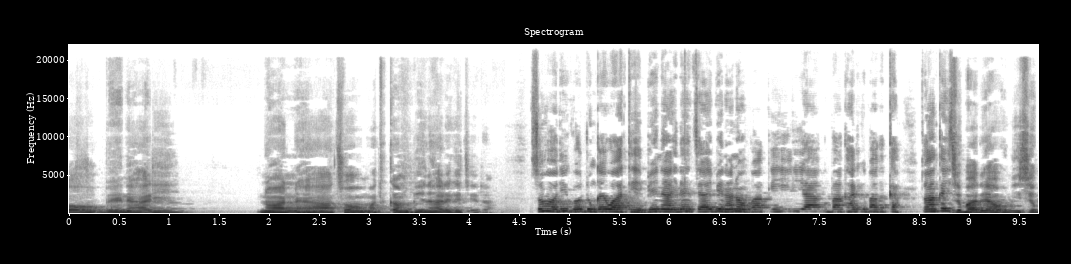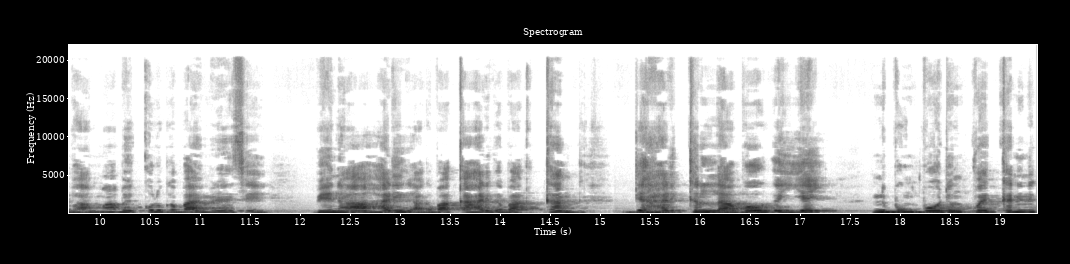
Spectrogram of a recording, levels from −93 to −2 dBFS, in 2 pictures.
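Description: A speech clip with a section at the wrong speed from 4.37 to 8.84 s, running 1.55 times too fast, so the voice turns hurried and about seven semitones higher. A spectrogram shows the harmonics stepping abruptly upward and syllables squeezed closer together; likely a playback or editing clock mismatch.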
